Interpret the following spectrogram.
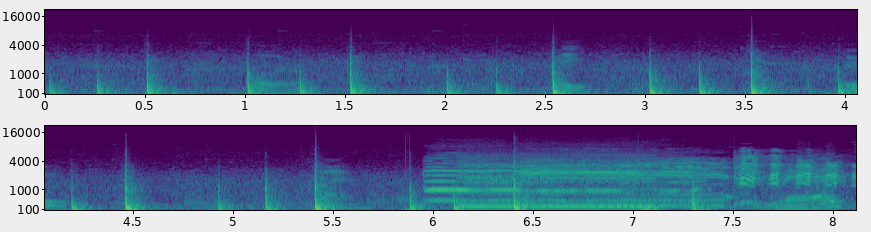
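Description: A steady beat of sharp taps, about two a second, stopping about five and a half seconds in. A held steady tone follows for about a second and a half, then a voice starts to sing near the end.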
